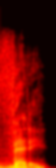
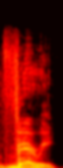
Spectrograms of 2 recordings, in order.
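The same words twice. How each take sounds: First: The r is not a usual English r. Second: The r is a usual English r. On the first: This is how the queen says it. "Elle fait very" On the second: This is how an ordinary British speaker says it. "Un anglais british normal, il va le prononcer very"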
